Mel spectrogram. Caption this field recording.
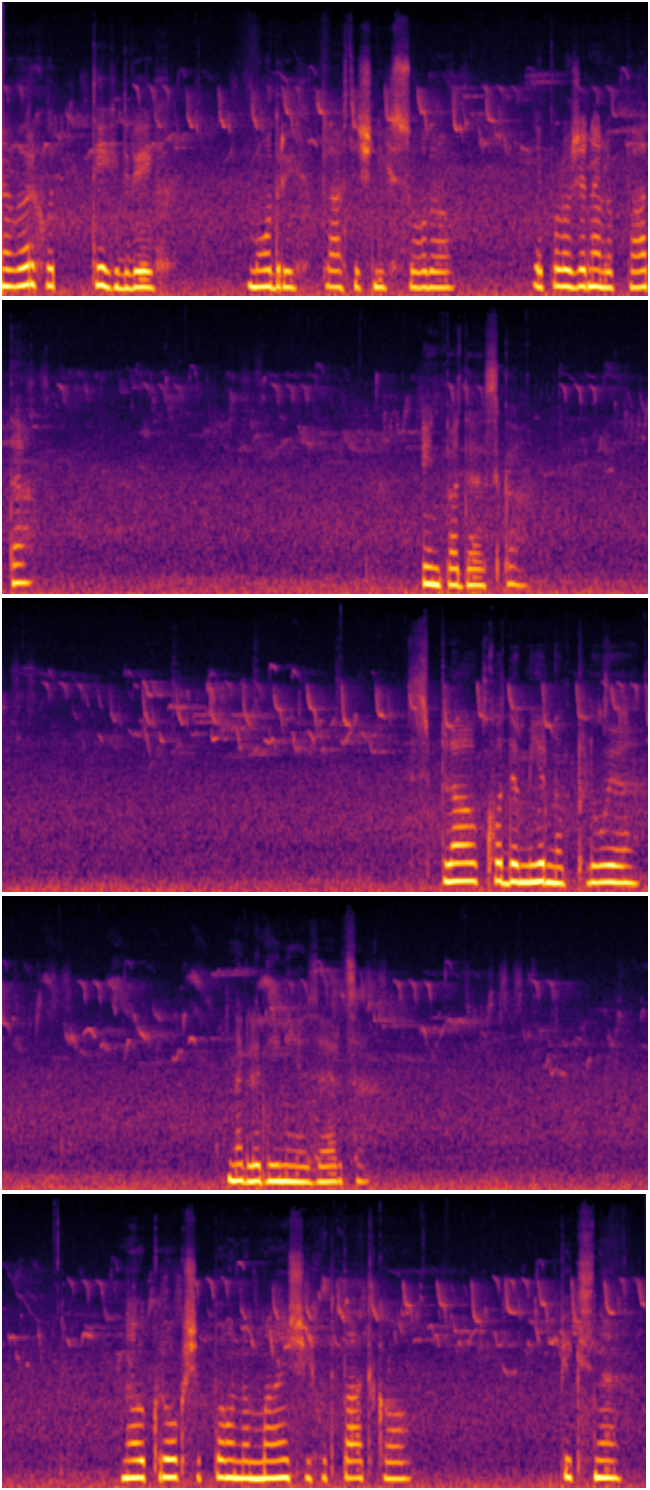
spoken words, sunday spring afternoon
